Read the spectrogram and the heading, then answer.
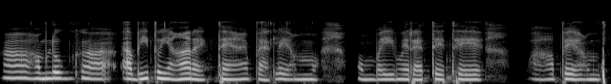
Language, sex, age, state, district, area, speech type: Hindi, female, 18-30, Uttar Pradesh, Ghazipur, urban, spontaneous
